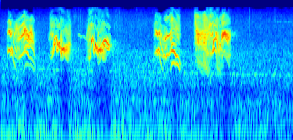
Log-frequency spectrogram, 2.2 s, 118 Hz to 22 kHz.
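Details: Sparrows landing on a hand to be fed at a Tenmangu shrine, 7 May 2024: five loud, harsh high chirps in quick succession, three close together then two after a short gap, over low hum.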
